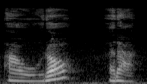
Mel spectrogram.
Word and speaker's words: aurora: Aurora. A sílaba mais forte é auró.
